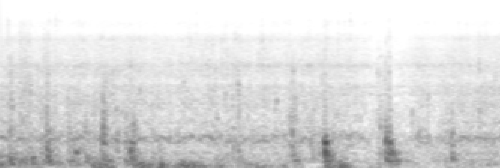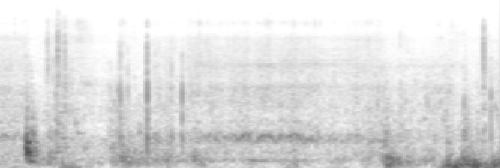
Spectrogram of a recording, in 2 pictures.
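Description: Wind buffeting the microphone and water lapping against a small boat's hull, with a few sharp knocks about two and three and a half seconds in.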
